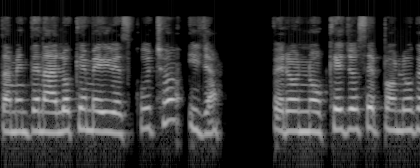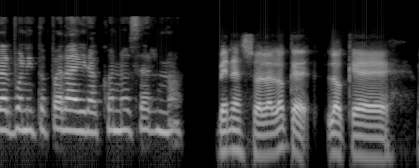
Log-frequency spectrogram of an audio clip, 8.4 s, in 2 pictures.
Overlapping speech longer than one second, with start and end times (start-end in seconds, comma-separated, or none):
none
